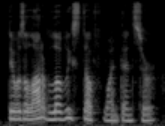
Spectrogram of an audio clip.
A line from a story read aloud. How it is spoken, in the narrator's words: said Warby with a sigh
